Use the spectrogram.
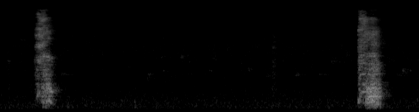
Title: Coughing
